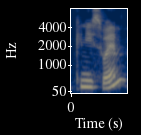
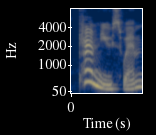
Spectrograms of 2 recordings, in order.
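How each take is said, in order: First: The word can is reduced to kun. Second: The word can has a full vowel. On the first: The speaker calls it right. "You say" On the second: The speaker calls it wrong. "you don't say"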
